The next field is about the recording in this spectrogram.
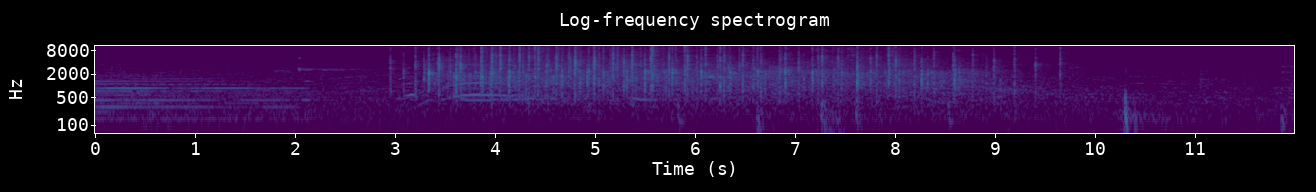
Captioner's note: applause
